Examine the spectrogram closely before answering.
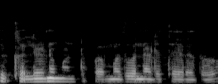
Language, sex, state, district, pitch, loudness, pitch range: Kannada, male, Karnataka, Chamarajanagar, 120 Hz, -27 LUFS, 120-130 Hz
